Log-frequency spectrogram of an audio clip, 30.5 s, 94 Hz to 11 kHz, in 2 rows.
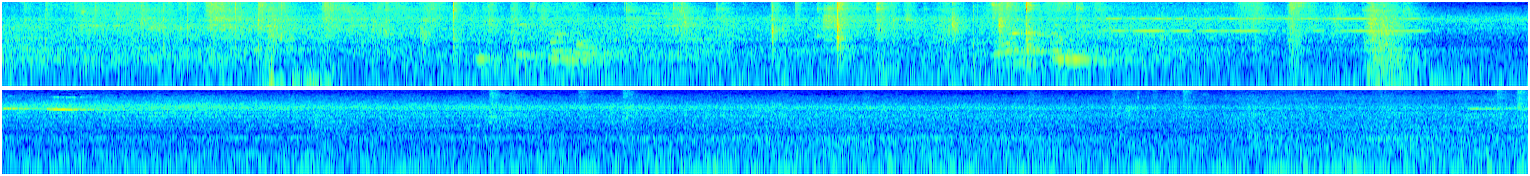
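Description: Voices and footsteps, then a steady electronic tone for about three seconds. After that a Hitachi 5.4 m/s high-speed elevator car rises from the ground floor with a steady low hum.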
